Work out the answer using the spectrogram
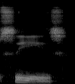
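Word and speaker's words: seise: It's pronounced the same, C's.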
